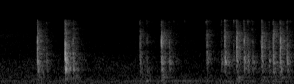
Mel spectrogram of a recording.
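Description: Typing on a computer keyboard: scattered bursts of crisp key clicks, sparse at first then a quicker run of several keystrokes, close and clear with no talking.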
